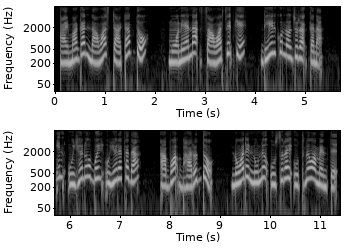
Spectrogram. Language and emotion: Santali, surprised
